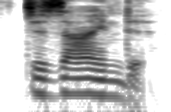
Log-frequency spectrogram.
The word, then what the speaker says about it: designed: but for your sake, for pronunciation purposes, think of it as being spelled without the E. So then you know that, okay, I don't pronounce the E, so I just say designed.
